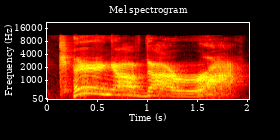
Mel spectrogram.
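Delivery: loud, boastful character shout; Yao. Acted. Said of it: "I am Yao".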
